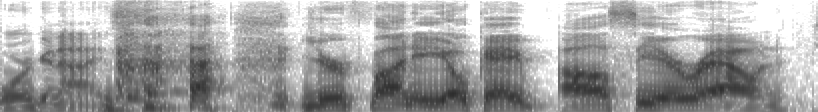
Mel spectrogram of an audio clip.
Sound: laughs

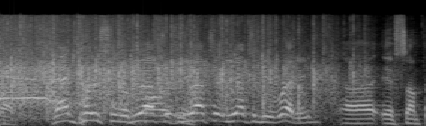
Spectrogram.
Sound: cheers and applause

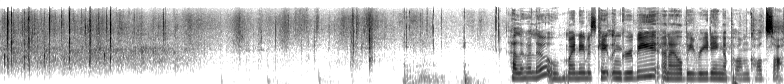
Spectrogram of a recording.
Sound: applause

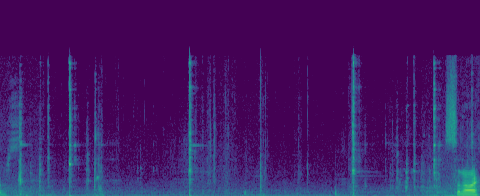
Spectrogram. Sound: clicking of jack

